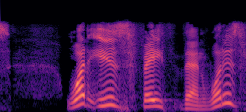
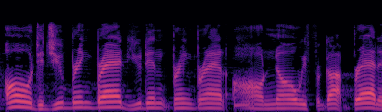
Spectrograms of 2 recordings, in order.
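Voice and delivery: mock fretting; 2 semitones lower, 11 dB quieter than usual. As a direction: imitate disciples fussing under their breath. Disciples fretting over forgotten bread.

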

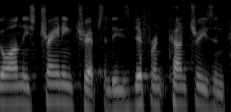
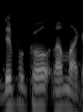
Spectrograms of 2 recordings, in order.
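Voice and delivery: normal talking voice

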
